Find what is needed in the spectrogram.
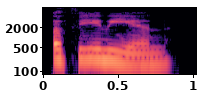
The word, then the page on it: athenian: British English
